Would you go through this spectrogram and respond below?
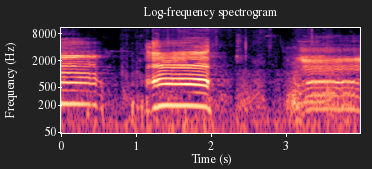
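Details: Zwartbles ewes on a regenerative farm in County Kilkenny, Ireland, calling out at evening feeding time so the flock spread over two fields hears them; loud harmonic bleats, one long wavering call near the middle and shorter ones either side.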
